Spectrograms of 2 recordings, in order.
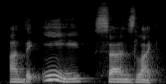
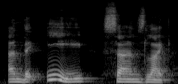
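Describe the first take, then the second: The two takes are said the same way.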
